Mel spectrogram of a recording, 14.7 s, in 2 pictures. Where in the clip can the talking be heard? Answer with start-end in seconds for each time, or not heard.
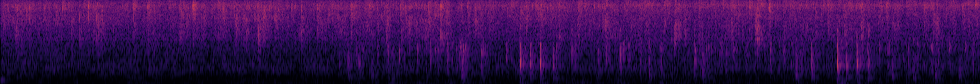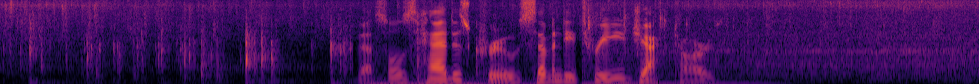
10.1-12.7.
